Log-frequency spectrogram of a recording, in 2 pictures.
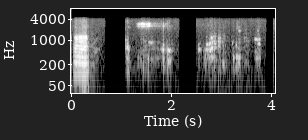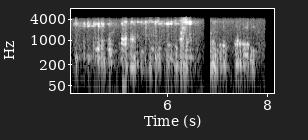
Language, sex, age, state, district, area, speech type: Gujarati, male, 18-30, Gujarat, Surat, urban, conversation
